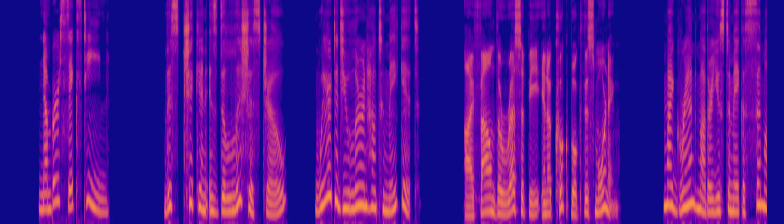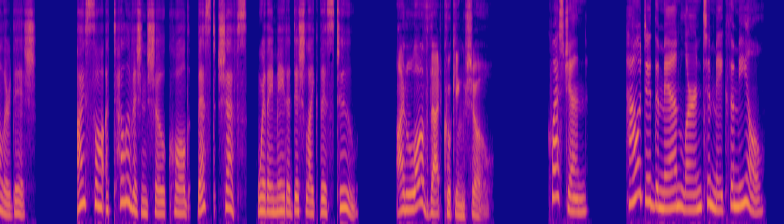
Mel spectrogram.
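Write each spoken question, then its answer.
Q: How did the man learn to make the meal?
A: He found the recipe in a cookbook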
